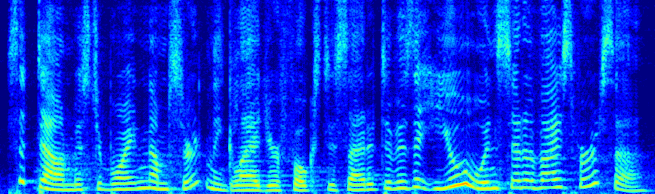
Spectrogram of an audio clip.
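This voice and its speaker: Wry, high-voiced schoolteacher played by a woman, echoey hall. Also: expressive, a little fast, a little mellow, natural voice. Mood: welcoming. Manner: dry, sardonic. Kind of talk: radio sitcom acting. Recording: echoey hall, long reverb.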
